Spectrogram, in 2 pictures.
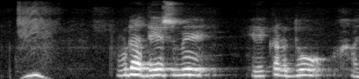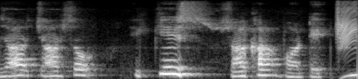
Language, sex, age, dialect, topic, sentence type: Bhojpuri, male, 25-30, Northern, banking, statement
